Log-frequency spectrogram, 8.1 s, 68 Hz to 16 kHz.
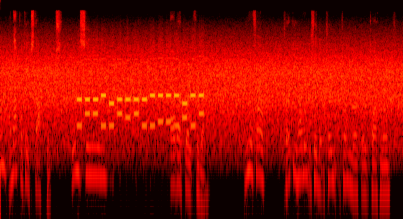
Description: DTMF, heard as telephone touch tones, dialled by machine, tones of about 100 ms, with radio hiss, a squelch burst at the end and speech in English. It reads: 200310802366373#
